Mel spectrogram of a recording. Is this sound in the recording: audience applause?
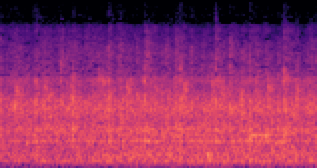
yes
